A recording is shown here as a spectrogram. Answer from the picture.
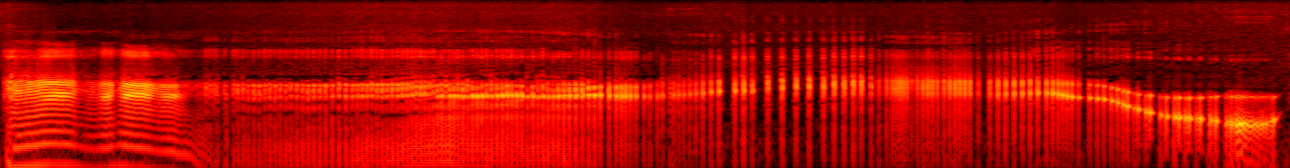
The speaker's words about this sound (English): Lions roar? What the hell is that? That was cool, right? I've been working on that sound to try to clear my throat. You sound like the girl from The Ring. Yeah, that was pretty cool, huh?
